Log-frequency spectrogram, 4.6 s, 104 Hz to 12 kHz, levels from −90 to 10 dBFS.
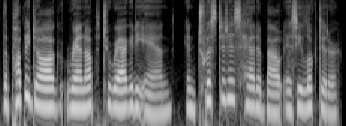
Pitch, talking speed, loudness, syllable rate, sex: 210 Hz, 235 wpm, -16 LUFS, 5.5 syllables/s, female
